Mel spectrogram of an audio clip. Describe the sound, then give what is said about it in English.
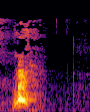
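A single sharp bark from the speaker's dog, Coon, fairly loud, followed by a short quiet tail with no talking. “That's my dog.”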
